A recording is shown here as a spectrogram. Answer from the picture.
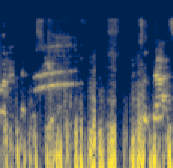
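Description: A woman's low, creaky vocal sounds without clear words, with a brief high whine near the middle.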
